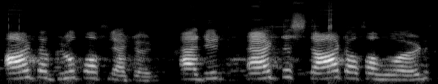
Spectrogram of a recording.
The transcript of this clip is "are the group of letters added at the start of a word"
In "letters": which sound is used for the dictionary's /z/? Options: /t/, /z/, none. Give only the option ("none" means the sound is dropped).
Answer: none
